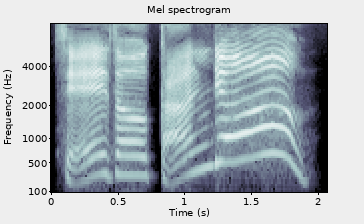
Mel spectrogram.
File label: BUILD OVER JP; GF Alarm; M1919A4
